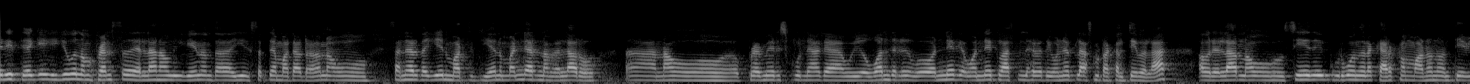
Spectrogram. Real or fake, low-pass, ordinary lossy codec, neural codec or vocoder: fake; none; none; codec, 16 kHz, 1 kbps, X-Codec, WavLM features, trained on Multilingual LibriSpeech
